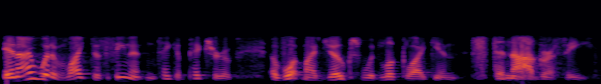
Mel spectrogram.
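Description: A man's voice: mid-range voice, sing-song, moderate pace, vocal fry, breathy edge. A middle-aged man co-hosting a comedy radio show in casual, wry banter. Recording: tinny, phone-like band-limited audio.

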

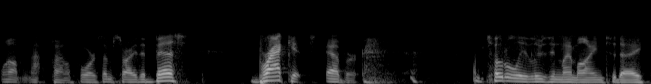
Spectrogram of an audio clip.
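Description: Raspy sports radio host on a phone line. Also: male voice, lowish voice, expressive, moderate pace, no room sound. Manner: rambling, repeats words, many fillers. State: losing his voice. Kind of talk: casual radio show chat. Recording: tinny phone-line quality, dry.

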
